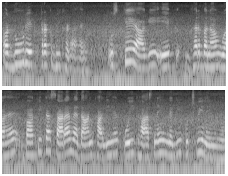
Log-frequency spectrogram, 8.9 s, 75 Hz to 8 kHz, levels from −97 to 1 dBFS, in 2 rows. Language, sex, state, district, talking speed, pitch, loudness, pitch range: Hindi, female, Bihar, Samastipur, 185 wpm, 240 Hz, -19 LUFS, 215-260 Hz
